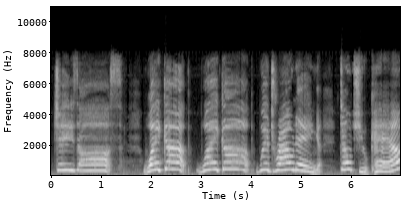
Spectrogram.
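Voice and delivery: high, loud, desperate calls over the storm; frightened friends yelling him awake; panicked shout. Acted. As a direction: scream for help as the boat fills. Disciples wake Jesus in storm.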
